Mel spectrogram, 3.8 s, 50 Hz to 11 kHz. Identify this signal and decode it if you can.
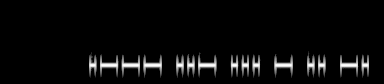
Morse code, heard as a keyed tone, about 22 wpm, 700 Hz. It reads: JUSTIN
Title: USA Common Names - 22wpm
